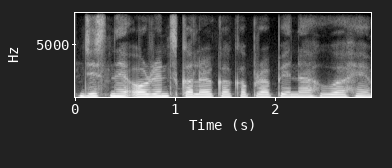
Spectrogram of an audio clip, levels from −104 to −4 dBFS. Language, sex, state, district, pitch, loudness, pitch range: Hindi, female, Arunachal Pradesh, Longding, 195 Hz, -16 LUFS, 190-205 Hz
